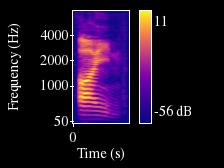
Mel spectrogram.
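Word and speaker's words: yne: अब यहां पर आप देखोगे आइन चाहे वाई से शुरू हो पर प्रोनाउंसिएशन इसकी हम करते हैं आइन, यानी कि वॉवल साउंड है, जरूर है, वॉवल नहीं है वाई पर साउंड इसकी वॉवल के जैसी है।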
